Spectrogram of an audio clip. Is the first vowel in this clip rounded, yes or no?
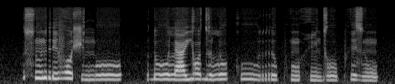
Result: yes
